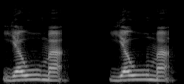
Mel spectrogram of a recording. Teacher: या पर वाउलीन है, इसको मारूफ आवाज़ के साथ नर्म पढ़ेंगे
